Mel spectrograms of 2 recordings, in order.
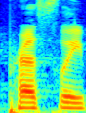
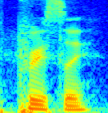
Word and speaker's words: Priestley: Priestley Am I even saying that right? Presley, Priestley? – We'll go. – Which one? You're Priestley. – Nodding. I think it's Priestley. That tells me nothing. – It's Priestley.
